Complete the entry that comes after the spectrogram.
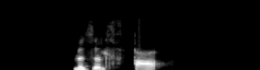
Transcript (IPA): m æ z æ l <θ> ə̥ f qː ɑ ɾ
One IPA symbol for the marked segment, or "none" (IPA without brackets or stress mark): θ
